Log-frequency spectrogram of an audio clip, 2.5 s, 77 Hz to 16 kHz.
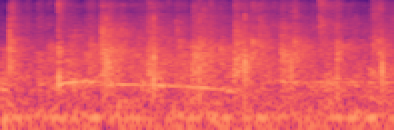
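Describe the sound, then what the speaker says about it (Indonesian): Scattered applause from a seated group greets a presenting team, a patter of claps in short uneven bursts over a low room murmur, with a faint thin tone drifting underneath. "aplaus untuk kelompok 2"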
